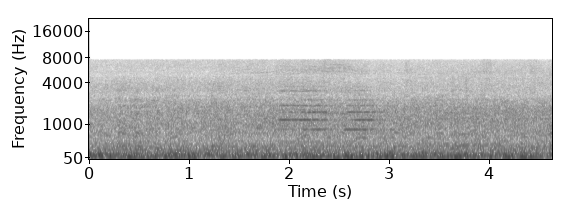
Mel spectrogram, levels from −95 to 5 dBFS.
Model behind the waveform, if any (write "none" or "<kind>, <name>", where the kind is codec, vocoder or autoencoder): none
